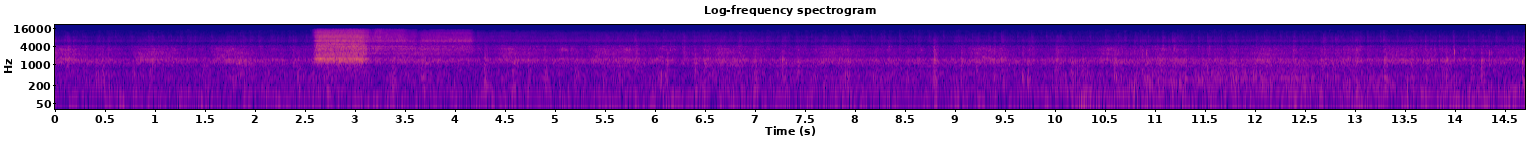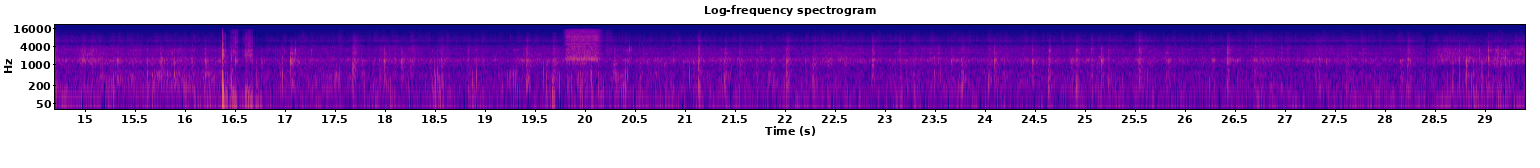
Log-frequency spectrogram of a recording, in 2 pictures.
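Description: Puffing Billy's narrow-gauge steam locomotive 14A running, heard from its cab: a steady rumble of wheels with the click of rail joints. A loud burst of steam hiss comes about three seconds in and lasts over a second, and a shorter hiss comes near twenty seconds. A single sharp knock sounds a little past halfway.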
